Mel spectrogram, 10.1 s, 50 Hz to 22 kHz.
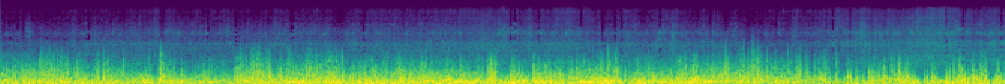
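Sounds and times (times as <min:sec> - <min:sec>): tractor diesel engine running: 0:00.0 - 0:10.0
wind buffeting microphone: 0:00.0 - 0:10.0.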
